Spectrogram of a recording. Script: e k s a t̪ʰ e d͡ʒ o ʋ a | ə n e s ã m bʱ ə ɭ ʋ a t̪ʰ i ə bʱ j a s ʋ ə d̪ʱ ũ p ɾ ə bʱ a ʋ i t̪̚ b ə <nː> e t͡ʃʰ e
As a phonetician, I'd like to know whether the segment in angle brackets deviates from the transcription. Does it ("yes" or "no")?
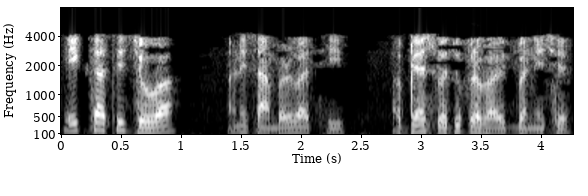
yes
